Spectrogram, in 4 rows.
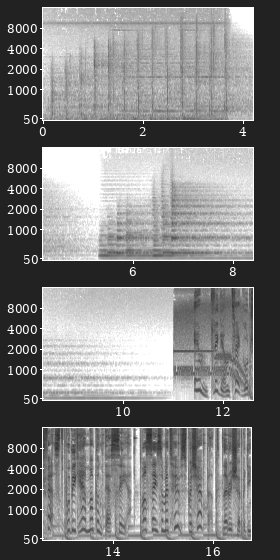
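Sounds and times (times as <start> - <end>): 
heavy footsteps running along a corridor on a hard floor: 0.0 - 3.9
music: 0.0 - 16.7
speech: 11.9 - 16.7.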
